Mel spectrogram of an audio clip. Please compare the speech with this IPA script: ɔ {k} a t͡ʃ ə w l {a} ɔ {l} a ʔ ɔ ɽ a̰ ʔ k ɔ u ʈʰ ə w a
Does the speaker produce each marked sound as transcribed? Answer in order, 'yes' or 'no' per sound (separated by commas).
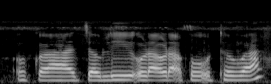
yes, no, no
